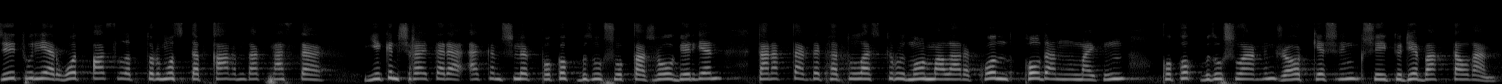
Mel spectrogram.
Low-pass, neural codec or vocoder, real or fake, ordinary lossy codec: 7.2 kHz; codec, 24 kHz, 0.9 kbps, WavTokenizer, large speech release; fake; none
